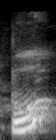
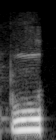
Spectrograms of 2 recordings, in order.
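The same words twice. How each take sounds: First: The vowel u is short. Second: The vowel u is long. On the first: The speaker calls it wrong. "it's not Pu" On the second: The speaker calls it right. "because again you on you there is a line"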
